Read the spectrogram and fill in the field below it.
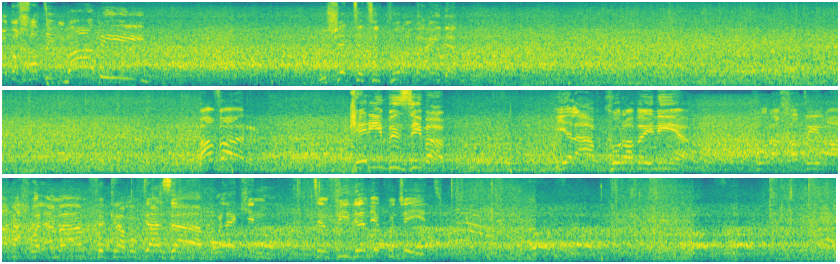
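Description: A large crowd roars and chants steadily in a stadium.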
